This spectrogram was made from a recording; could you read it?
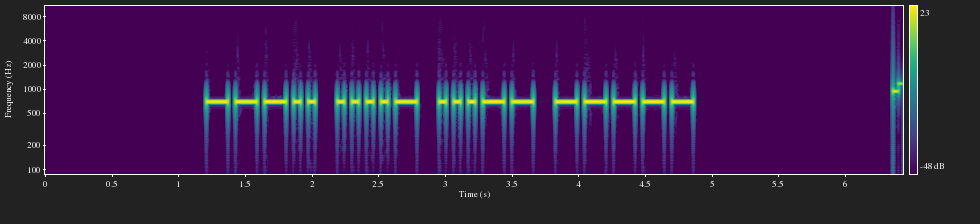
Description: Morse code, heard as a keyed tone, about 22 wpm, 700 Hz. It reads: 8430
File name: practice / 22wpm / Four Letter-Number Combinations - 22wpm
